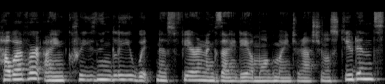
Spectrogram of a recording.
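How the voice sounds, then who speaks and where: A woman speaks with a non-native accent at medium pitch. Her pitch varies in an ordinary way against a quiet background. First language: not English. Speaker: language professor giving public testimony. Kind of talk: public hearing testimony. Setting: remote testimony, not in person. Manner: formal, prepared statement.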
